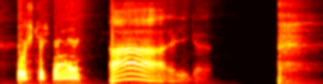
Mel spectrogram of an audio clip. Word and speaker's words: Worcestershire: I want to hear about its pronunciation. Worcestershire.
